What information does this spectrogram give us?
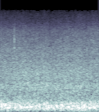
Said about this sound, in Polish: Posłuchajcie, chciałabym, żebyście zobaczyli i posłuchali, jak różny może być wiatr. To jest wiatr halny.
